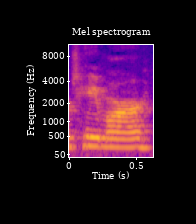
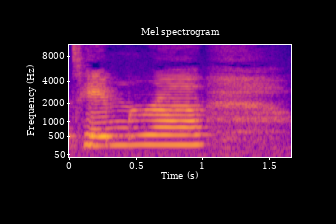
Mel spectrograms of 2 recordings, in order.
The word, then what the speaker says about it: Tamar: How is Kato still saying Tamar's name wrong? Are you serious? He's like, Tamara.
